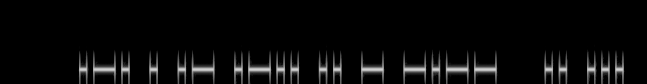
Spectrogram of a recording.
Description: Morse code, heard as a keyed tone, about 17 wpm, 700 Hz. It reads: REALITY IS
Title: Sentences from Top 1200 Words 17wpm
